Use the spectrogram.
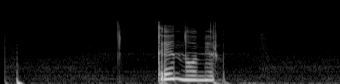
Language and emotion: Russian, neutral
